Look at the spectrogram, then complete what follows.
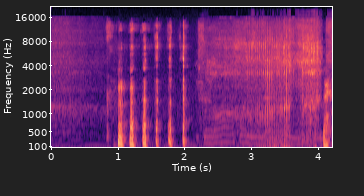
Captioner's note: Ketawa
